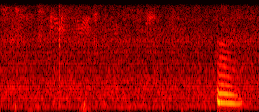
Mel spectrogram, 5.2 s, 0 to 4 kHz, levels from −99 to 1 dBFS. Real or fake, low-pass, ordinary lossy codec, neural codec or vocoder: real; 3.6 kHz; Opus, 64 kbps; none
